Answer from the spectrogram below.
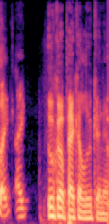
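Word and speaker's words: Ukko-Pekka Luukkonen: Ukko Pekka Luukkonen. – Ukko Pekka Luukkonen.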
